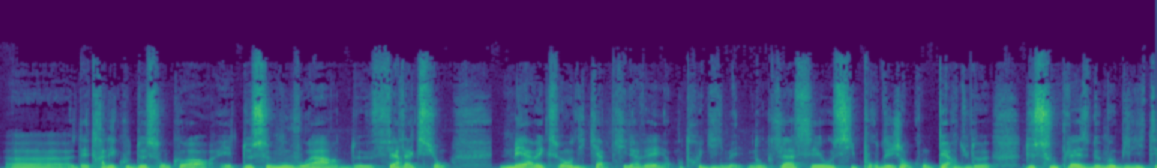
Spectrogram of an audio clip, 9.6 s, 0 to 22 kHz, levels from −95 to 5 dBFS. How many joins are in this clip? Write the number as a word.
four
